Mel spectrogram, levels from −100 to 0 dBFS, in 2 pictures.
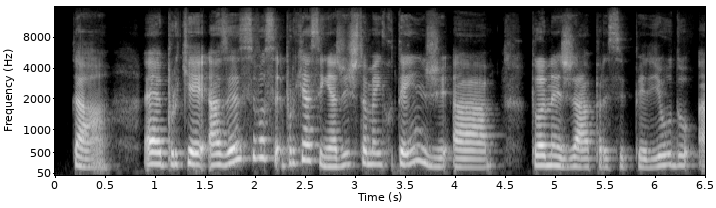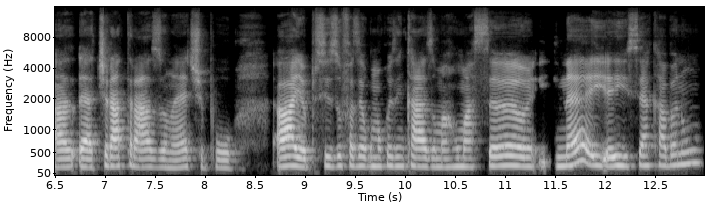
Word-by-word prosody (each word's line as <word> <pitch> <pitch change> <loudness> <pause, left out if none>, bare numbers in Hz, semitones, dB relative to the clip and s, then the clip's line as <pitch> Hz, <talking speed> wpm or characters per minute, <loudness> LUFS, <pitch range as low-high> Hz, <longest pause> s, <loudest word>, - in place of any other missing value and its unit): Tá. - - +1 0.3
É, 250 0 +9
porque 245 +1 +4
às 230 +1 +4
vezes 335 +7 +6
se 400 - -1
você 390 0 0
porque 275 +4 -2
assim, 255 -13 +3
a - - +5
gente 240 +4 -3
também 250 -3 0
tende 255 -6 0
a 185 +2 0 0.3
planejar 205 -4 +3
pra 185 0 -7
esse 185 +1 -10
período, 200 +4 -4
a 185 0 0
é, 185 -1 +2
tirar 200 +3 0
atraso, 185 -2 -3
né, 175 +2 -5
tipo: 175 -3 -9 0.4
"Ai, 205 0 +5
eu 185 - 0
preciso 200 +3 -7
fazer 210 -1 -6
alguma 200 0 -4
coisa 205 0 -7
em 205 - -7
casa, 195 -2 -1
uma 185 0 -6
arrumação", 200 +2 -2
e 195 - -11
né, 220 +6 +1
e 215 - -3
aí 210 +1 -1
você 210 +2 -9
acaba 215 0 -6
não 270 +3 -7
205 Hz, 190 wpm, -21 LUFS, 190-235 Hz, 0.4 s, É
